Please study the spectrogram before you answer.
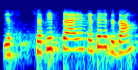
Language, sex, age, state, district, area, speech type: Odia, female, 45-60, Odisha, Balangir, urban, conversation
